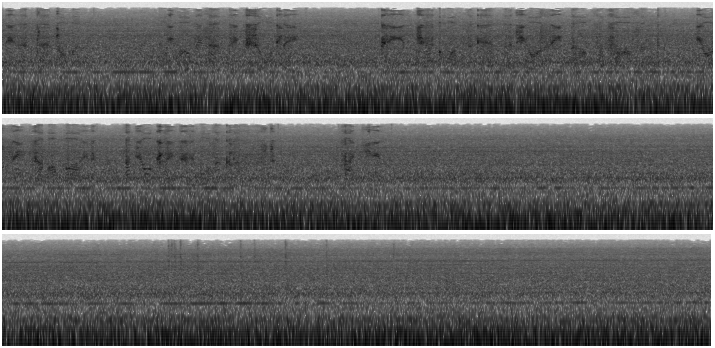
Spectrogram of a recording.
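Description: Jet engines roar steadily around a cockpit as an airliner flies.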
